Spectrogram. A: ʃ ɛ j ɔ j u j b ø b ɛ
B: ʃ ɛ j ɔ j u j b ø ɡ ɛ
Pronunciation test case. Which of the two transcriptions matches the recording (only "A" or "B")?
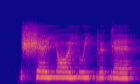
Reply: B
